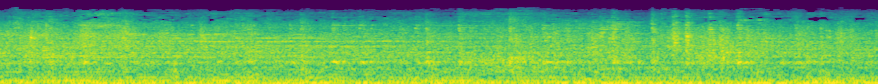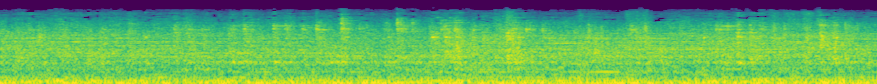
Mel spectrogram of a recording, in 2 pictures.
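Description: A CSX unit coal train's cars rolling past close by: a loud, steady rumble and rattle of steel wheels on the rails, with clanking from the cars.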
